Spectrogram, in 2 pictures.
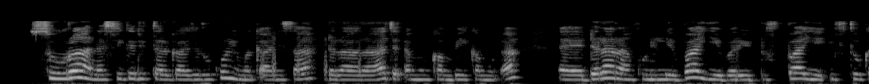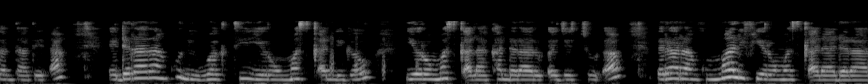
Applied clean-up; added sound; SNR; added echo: neural separator model SepFormer DNS4.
